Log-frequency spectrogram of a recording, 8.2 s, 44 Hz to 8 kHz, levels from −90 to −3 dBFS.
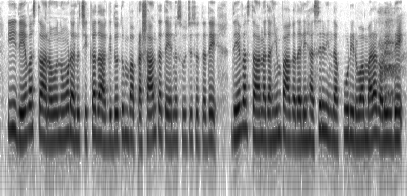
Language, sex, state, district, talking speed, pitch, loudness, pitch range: Kannada, female, Karnataka, Chamarajanagar, 95 wpm, 200 Hz, -15 LUFS, 195-220 Hz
